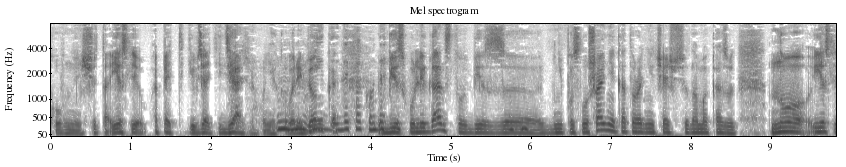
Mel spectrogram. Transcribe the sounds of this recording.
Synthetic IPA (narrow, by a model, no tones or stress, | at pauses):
xo̞vnɨjəɕːɪt̪a̰jesʲlʲɪ̰ɐpʲæt̚ʲt̪ːə̥kʲɪvzʲætʲɪdʲɪalʲnəvənʲekəvəɾʲɪbʲo̞nkəkbʲɪsxʊlʲɪɡanst̪vəbʲɪznʲɪpəslˠʊʂanʲɪjəkɐt̪o̞ɾɨɐnʲit͡ɕæɕːɪfsʲɪvonamɐkazvəjʊt̪nojesʲlʲɪ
